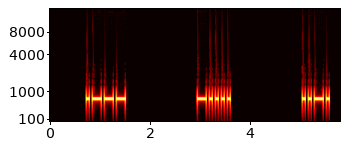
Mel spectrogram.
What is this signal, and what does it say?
Morse code, heard as a keyed tone, about 20 wpm, spaced as for 5 wpm, 700 Hz. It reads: J6F
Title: USA Call Signs - 6 Characters - 8x Character Spacing - 20wpm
